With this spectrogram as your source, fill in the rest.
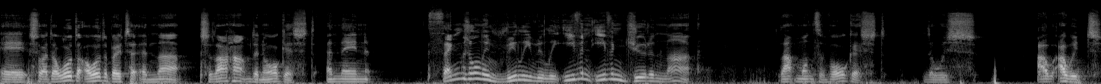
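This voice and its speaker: With a Scottish accent, a man talks at a moderate pace. His pitch is fairly high and his intonation lively. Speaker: stand-up comedian. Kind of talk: casual chat. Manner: animated.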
